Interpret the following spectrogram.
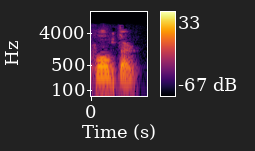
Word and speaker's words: Walter: think W is awesome because that's how he pronounces his name he's German he pronounces it wter pronounce it watch it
